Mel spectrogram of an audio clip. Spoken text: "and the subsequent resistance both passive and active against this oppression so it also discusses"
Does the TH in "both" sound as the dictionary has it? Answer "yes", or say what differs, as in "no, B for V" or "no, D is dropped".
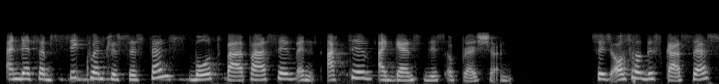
no, T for TH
